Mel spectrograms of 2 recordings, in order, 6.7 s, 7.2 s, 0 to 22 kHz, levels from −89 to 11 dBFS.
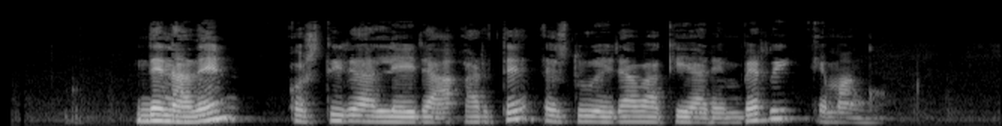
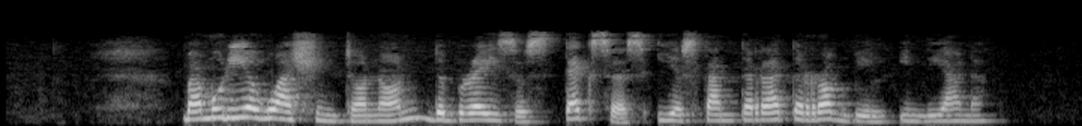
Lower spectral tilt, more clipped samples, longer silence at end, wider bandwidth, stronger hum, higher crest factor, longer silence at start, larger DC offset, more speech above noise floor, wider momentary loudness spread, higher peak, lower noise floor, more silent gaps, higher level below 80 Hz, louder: about the same, -6 dB/octave vs -5 dB/octave; neither; first, 0.85 s vs 0.6 s; first, 11 kHz vs 8 kHz; neither; first, 22 dB vs 16 dB; second, 0.9 s vs 1.2 s; neither; second, 41 dB vs 54 dB; first, 15 LU vs 11 LU; about the same, -2 dBFS vs -2 dBFS; second, -64 dBFS vs -70 dBFS; neither; second, -74 dBFS vs -62 dBFS; second, -24 LUFS vs -17 LUFS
